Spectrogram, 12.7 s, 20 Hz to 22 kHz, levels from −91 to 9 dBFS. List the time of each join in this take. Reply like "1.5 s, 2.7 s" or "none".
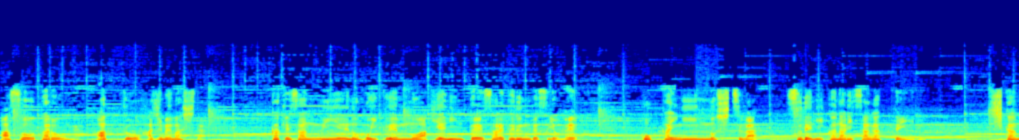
none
